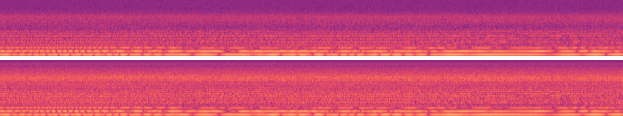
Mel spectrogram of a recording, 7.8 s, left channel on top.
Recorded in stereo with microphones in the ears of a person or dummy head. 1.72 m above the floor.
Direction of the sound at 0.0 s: 60° right (ahead or behind).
